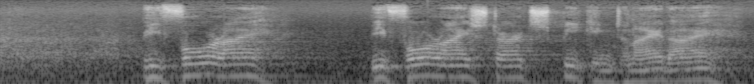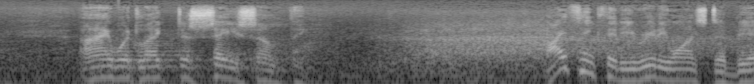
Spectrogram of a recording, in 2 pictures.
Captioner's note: laughter; laughter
